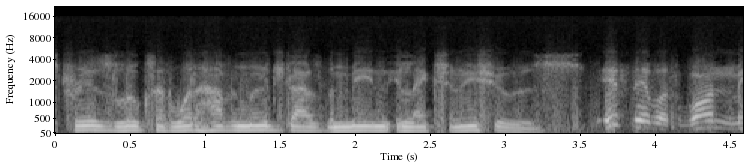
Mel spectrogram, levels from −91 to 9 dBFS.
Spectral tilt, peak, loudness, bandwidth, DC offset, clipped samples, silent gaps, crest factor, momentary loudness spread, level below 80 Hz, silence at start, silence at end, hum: -9.5 dB/octave; -6 dBFS; -19 LUFS; 5.2 kHz; under 0.1%; under 0.1%; none; 14 dB; 9 LU; -52 dBFS; 0.05 s; 0 s; none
